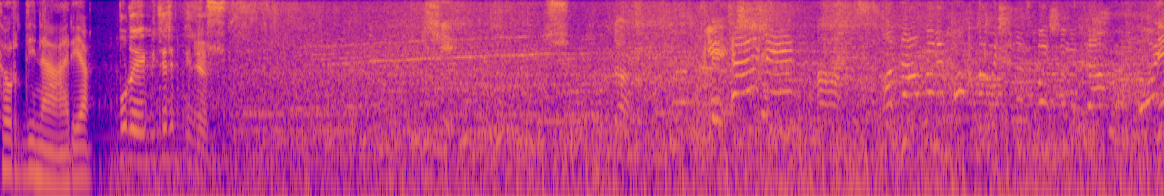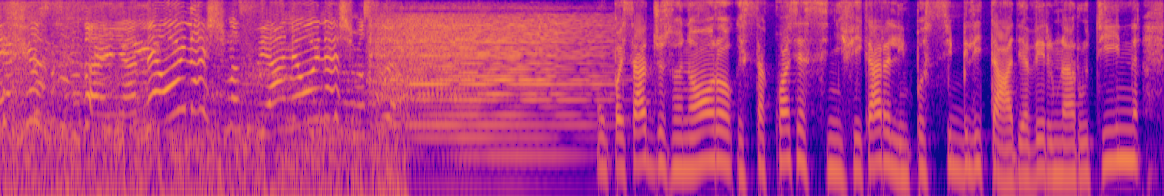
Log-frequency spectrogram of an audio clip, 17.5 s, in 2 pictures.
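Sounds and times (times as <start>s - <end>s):
speech: 0.0s - 2.0s, 3.2s - 6.8s, 7.8s - 12.0s, 13.2s - 17.4s
helicopters: 0.8s - 11.8s
police sirens: 2.0s - 13.2s.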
